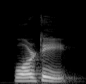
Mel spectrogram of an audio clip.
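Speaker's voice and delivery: ordinary talk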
